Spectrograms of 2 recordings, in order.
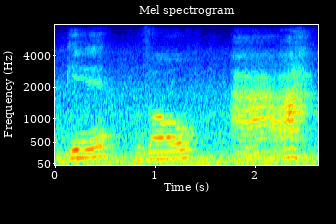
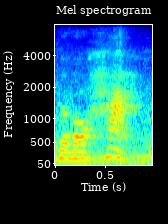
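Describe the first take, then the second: First: The word ends with 'ah' plus a final h. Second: The word ends with an 'ha' syllable. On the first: The speaker calls it right. "Givo ah aleph sound, and at the end of the aleph sound, you add a mapake" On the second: The speaker calls it wrong. "they think you pronounce it gavoha. That is patently wrong"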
